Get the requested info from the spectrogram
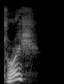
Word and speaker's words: Taoiseach: Och titeln för den irländska regeringschefen är Taoiseach, men uttalas säkert Toish. Mm. Och betyder ungefär hövding. – Jaha. – Det hör man inte så ofta på nyheterna. Irlands Toish Leo Varadkar har i dagarna besökt.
